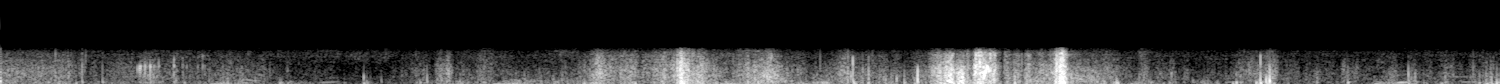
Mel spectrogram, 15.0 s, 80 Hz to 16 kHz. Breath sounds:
Inhalation: 4.83-5.85 s
Exhalation: 5.85-6.73 s

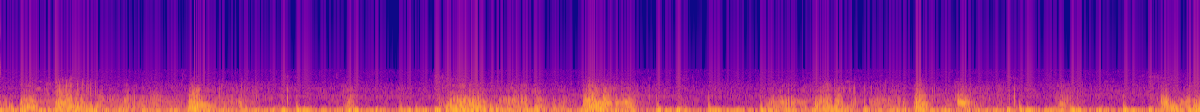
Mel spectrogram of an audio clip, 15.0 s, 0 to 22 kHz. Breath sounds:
Inhalation: 0.00-2.26 s, 5.41-7.17 s, 9.46-10.78 s, 14.46-15.00 s
Exhalation: 2.28-2.76 s, 7.23-8.04 s, 11.37-12.60 s
Wheeze: 7.73-8.04 s
Crackles: 0.00-2.26 s, 2.28-2.76 s, 5.41-7.17 s, 9.46-10.78 s, 11.37-12.60 s, 14.46-15.00 s

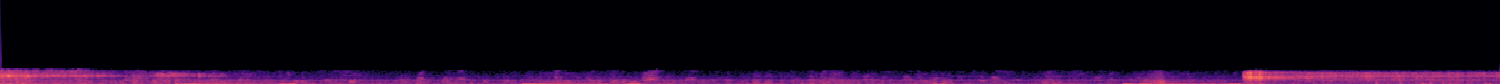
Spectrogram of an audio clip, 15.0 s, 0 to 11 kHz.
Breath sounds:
Inhalation: 5.18-6.55 s, 11.10-12.42 s

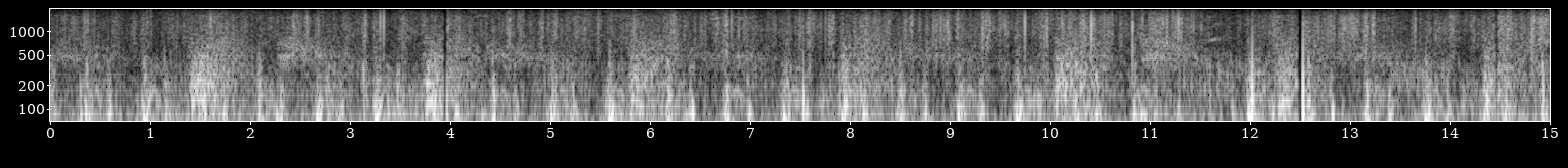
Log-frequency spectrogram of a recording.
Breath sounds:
Inhalation: 1.31-2.12 s, 3.65-4.43 s, 5.62-6.49 s, 7.91-8.80 s, 10.07-10.82 s, 12.07-12.87 s, 14.38-15.00 s
Exhalation: 2.12-3.14 s, 4.43-5.44 s, 6.51-7.67 s, 8.80-9.99 s, 10.86-12.04 s, 12.87-14.06 s

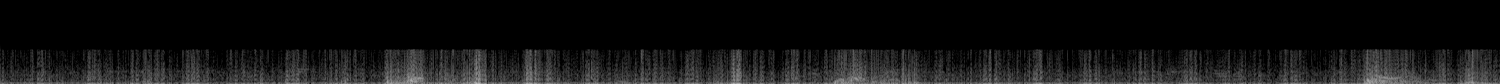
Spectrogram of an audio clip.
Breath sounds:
Inhalation: 3.72-4.50 s, 8.30-9.26 s, 13.65-14.64 s
Exhalation: 14.66-15.00 s
Wheeze: 3.72-4.50 s, 8.30-9.26 s, 13.65-14.64 s
Crackles: 8.30-9.26 s, 14.66-15.00 s

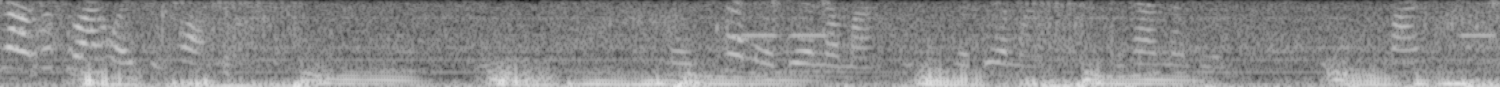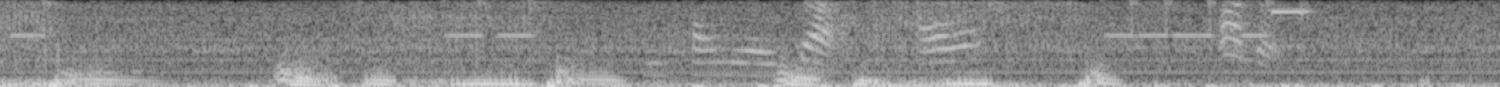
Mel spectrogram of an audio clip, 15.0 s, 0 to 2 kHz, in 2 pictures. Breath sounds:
Inhalation: 1.44-2.17 s, 3.38-4.29 s, 5.39-6.11 s, 7.72-8.43 s, 10.25-10.80 s, 11.84-12.64 s
Exhalation: 0.36-1.08 s, 2.33-3.32 s, 4.55-5.35 s, 6.60-7.06 s, 8.86-9.28 s, 11.31-11.86 s, 12.81-13.28 s
Rhonchi: 1.44-2.17 s, 2.33-3.32 s, 3.38-4.29 s, 4.57-5.37 s, 5.39-6.11 s, 6.60-7.06 s, 7.72-8.43 s, 8.86-9.28 s, 10.25-10.80 s, 11.84-12.64 s, 12.81-13.28 s

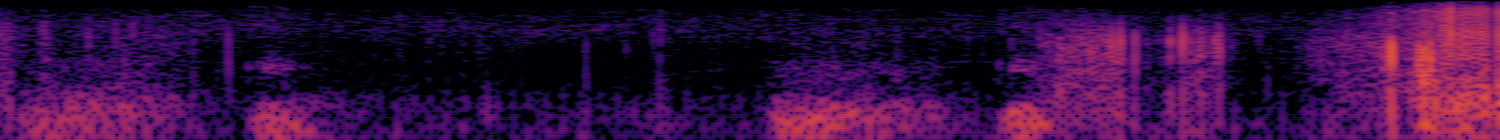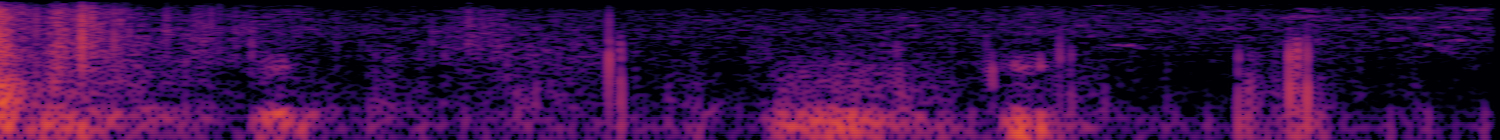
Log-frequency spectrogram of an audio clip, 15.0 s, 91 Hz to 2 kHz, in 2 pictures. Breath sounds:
Inhalation: 3.83-4.93 s, 11.38-12.48 s
Exhalation: 1.19-1.99 s, 5.00-5.77 s, 12.47-13.27 s
Crackles: 12.47-13.27 s

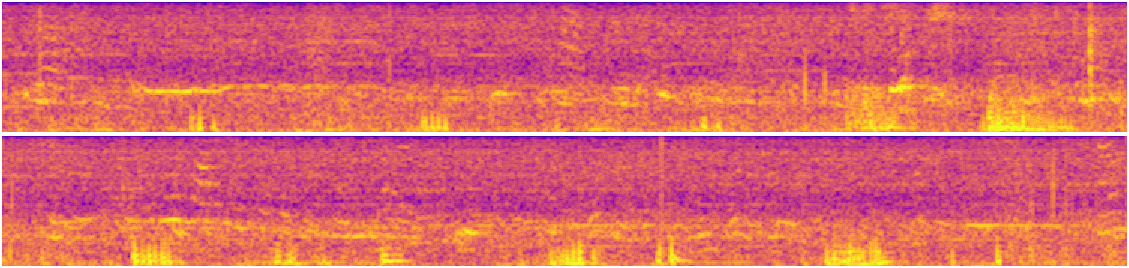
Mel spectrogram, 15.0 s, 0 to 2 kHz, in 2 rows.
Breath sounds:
Inhalation: 0.97-1.71 s, 2.64-3.08 s, 4.56-5.00 s, 5.51-6.15 s, 8.30-8.83 s, 9.99-10.41 s, 11.12-11.66 s, 12.96-13.59 s
Exhalation: 6.44-7.26 s, 9.25-9.78 s, 11.80-12.23 s, 14.04-14.50 s
Crackles: 0.97-1.71 s, 2.64-3.08 s, 4.56-5.00 s, 5.51-6.15 s, 6.44-7.26 s, 8.30-8.83 s, 9.25-9.78 s, 9.99-10.41 s, 11.12-11.66 s, 11.80-12.23 s, 12.96-13.59 s, 14.04-14.50 s

